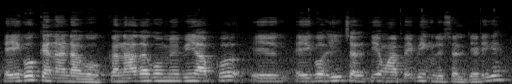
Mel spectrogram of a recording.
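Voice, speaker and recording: A man's voice: on the high side, normal speed, fairly bright tone, slight background noise. A young man from India teaching Japanese vocabulary in a casual Hindi lesson, repeating each word several times and checking in with "theek hai guys".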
